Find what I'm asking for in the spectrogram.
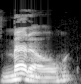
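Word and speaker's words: Mehdoh: So I didn't get it, but I guess it's Meadow. And I mean, I actually figured, you know, out that it's pronounced Meadow before last week, but I still didn't make the connection.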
